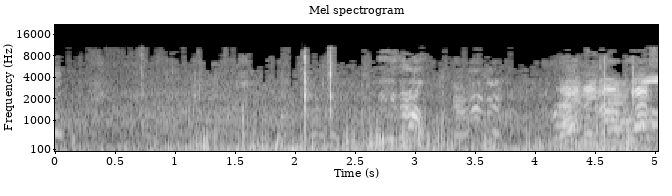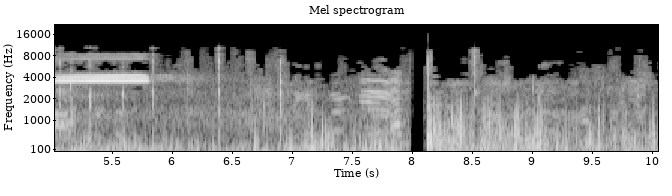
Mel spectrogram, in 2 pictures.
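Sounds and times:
wind rumble on microphone: 0.0 - 10.0
whistle blown: 4.8 - 6.2.

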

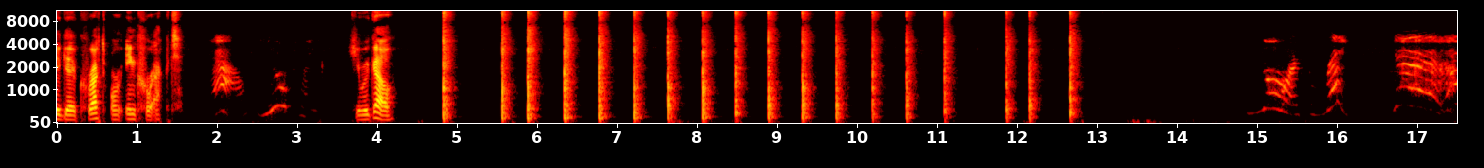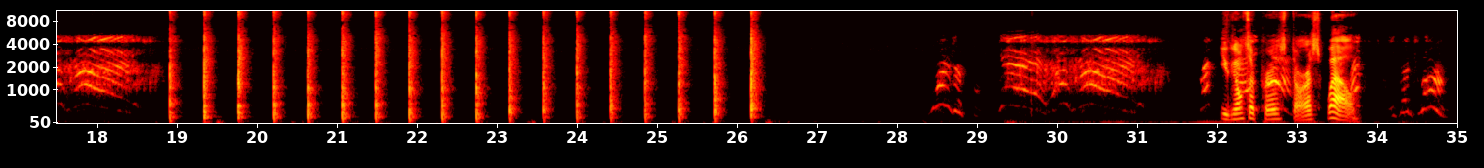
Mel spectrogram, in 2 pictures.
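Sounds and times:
toy speaking: 1.9 - 3.4, 14.9 - 18.8, 28.4 - 35.0.

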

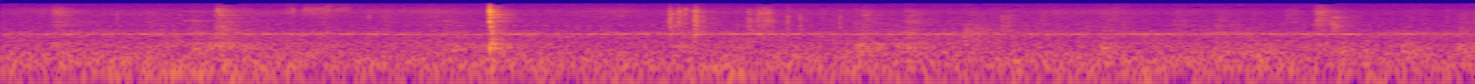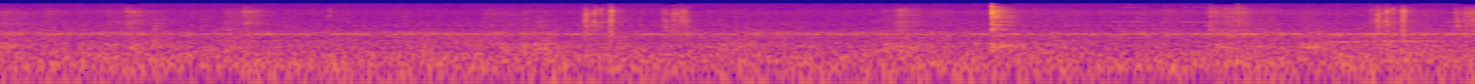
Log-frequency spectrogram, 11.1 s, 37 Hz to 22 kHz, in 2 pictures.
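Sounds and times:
high steady whine: 0.0 - 11.0
steady hall hum: 0.0 - 11.0.

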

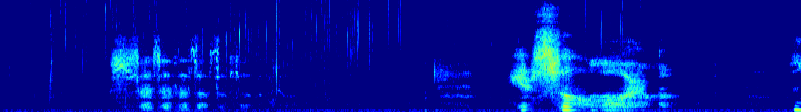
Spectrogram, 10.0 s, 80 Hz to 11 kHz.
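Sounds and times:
woman whispering: 1.4 - 3.7, 6.4 - 8.5.

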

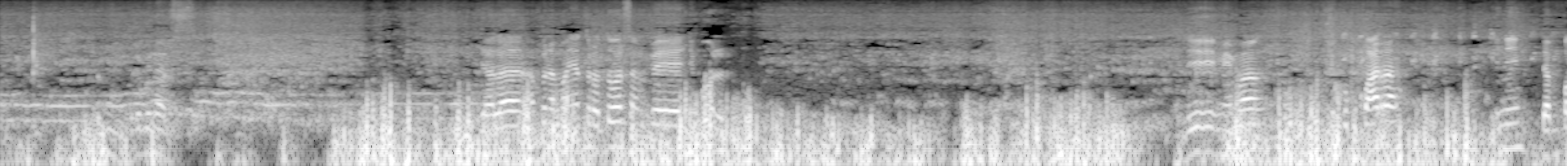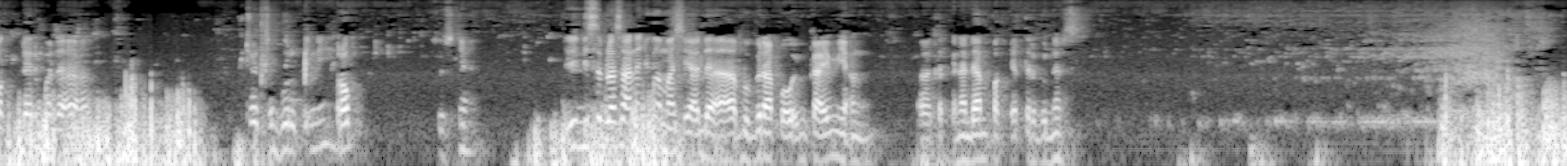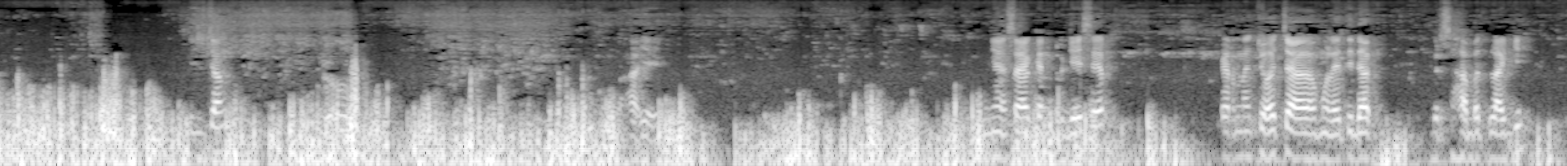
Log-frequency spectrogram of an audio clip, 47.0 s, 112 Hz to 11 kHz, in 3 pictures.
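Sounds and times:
wind buffeting microphone: 0.0 - 18.7, 20.6 - 23.0, 27.4 - 47.0.

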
